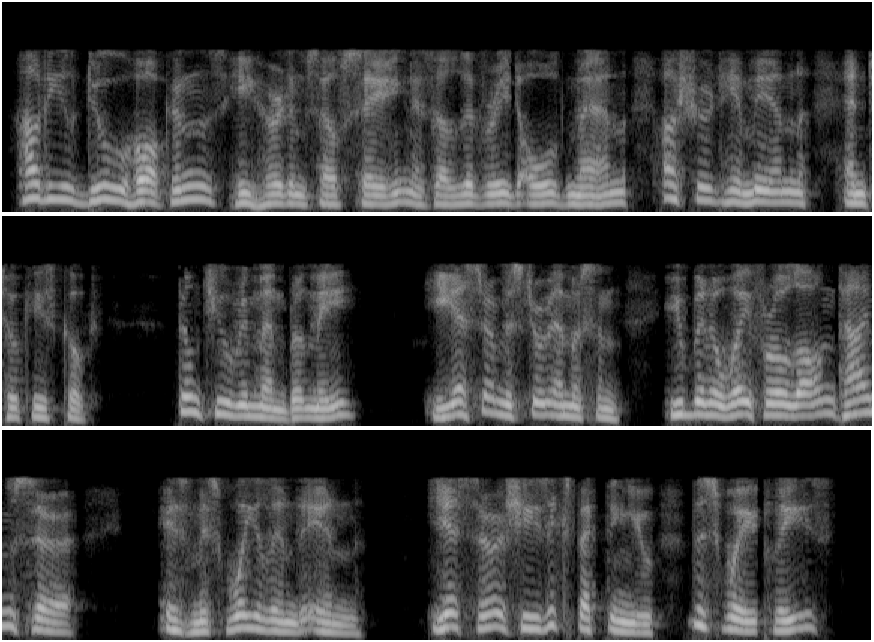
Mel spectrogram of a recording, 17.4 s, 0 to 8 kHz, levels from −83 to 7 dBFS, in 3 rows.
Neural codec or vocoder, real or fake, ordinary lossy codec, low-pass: codec, 16 kHz, 0.8 kbps, ZipCodec; fake; AAC, 16 kbps; 7.2 kHz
